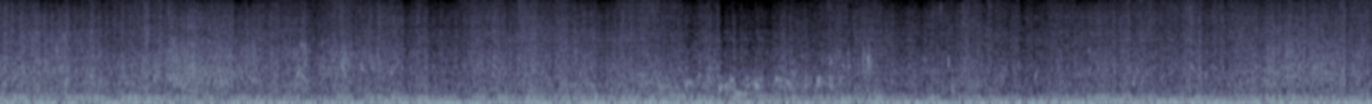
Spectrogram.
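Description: Water splashes and churns behind a moving boat.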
